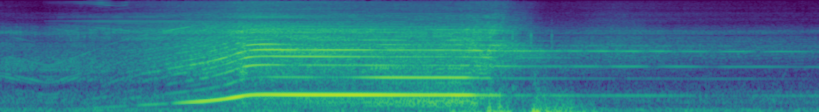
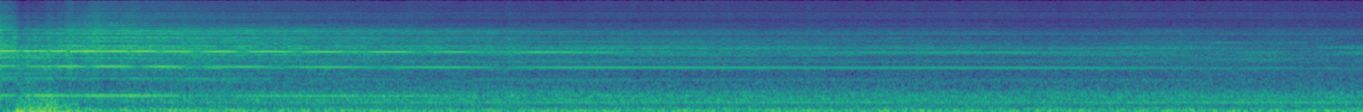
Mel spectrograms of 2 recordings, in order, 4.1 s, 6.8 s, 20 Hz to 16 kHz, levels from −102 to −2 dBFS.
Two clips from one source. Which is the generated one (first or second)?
second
